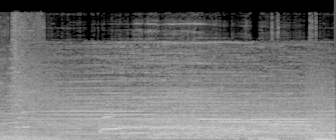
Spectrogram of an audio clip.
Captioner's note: horse squeals; crowd shouts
